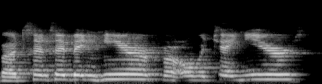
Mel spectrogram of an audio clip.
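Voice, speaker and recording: A woman with an American accent at a very slow pace, amid audible room echo. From New England, US. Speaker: video interviewer, mother. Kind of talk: casual chat.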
